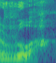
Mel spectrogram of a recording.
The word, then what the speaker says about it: Ruah: The Ruah. The Raw. Hebrew. Ruah. Ruah. R-U-A-H. Do we pronounce Ruah.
